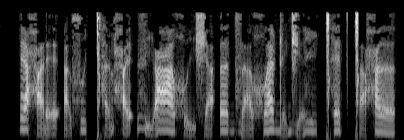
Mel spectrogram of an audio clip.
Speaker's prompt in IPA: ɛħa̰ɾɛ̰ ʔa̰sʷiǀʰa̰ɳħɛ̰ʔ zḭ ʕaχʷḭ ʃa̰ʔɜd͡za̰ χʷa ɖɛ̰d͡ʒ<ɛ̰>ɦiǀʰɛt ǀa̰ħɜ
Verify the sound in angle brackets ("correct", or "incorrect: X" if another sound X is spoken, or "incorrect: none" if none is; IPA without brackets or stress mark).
correct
